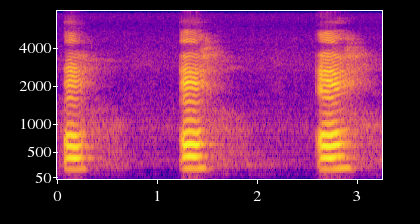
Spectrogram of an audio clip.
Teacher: It is the weak or reduced form of a vowel in an unaccented position. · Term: short sound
